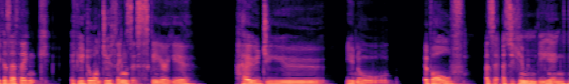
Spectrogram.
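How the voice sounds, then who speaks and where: A woman's fairly low voice with fairly even intonation, a moderate pace and long, frequent pauses. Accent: Glaswegian. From Scotland, Glasgow. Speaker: actor and producer. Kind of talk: casual interview.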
